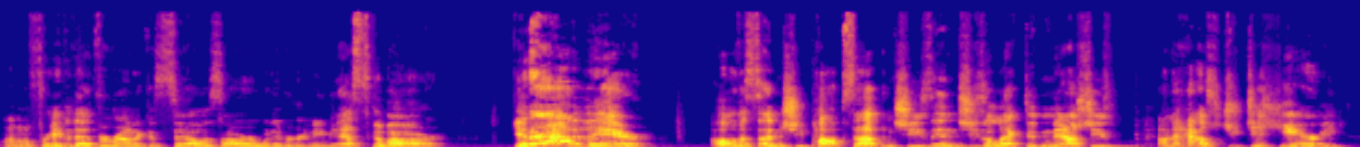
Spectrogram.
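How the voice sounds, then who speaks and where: A woman's voice: fairly low pitch, very animated, sharp tone, echoey room, distant mic. Woman playing a fiery folksy pundit lady. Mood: fired-up ranting. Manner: fiery, preachy, with drawn-out "mm-hmm" asides. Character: brash folksy right-wing woman pundit persona. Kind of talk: comic political rant in character.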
